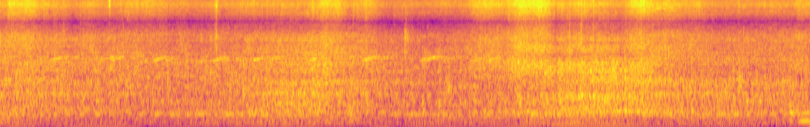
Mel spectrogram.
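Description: Tow truck engine running steadily under load as the truck creeps up a steep driveway in four-wheel drive, a low steady drone with road and wind noise, swelling slightly about five seconds in.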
